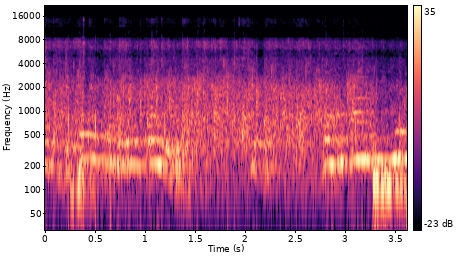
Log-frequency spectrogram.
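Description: Audience clapping at a district youth conference, a continuous wash of applause under a voice that keeps speaking through it.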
